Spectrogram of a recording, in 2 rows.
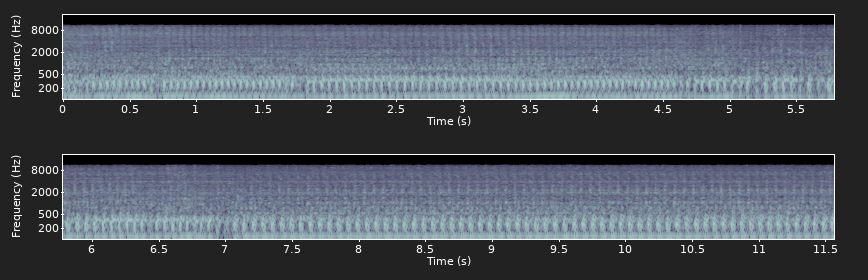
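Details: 1985 Honda ATC250ES Big Red, rodent-infested, stuck-valve three-wheeler abandoned 20 years, first start with choke on. Steady even single-cylinder thumping at slightly raised idle, no misses or knocks; healthy cold idle.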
